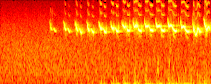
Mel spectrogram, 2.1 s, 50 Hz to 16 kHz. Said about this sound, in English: Here's orange crown warbler number 2.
